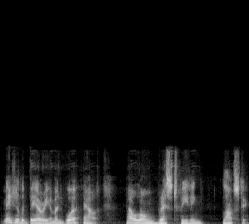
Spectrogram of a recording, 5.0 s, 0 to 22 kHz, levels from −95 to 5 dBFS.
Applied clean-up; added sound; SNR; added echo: neural mask model DeepFilterNet 3.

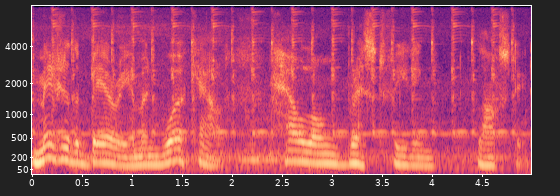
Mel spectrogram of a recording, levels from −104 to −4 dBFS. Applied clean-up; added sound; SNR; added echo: none; Clock; 9 dB; none.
